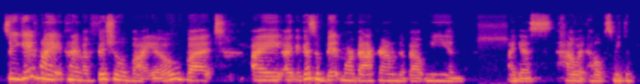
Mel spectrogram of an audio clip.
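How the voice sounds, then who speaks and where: A woman from the Bahamas, a professor, speaking thoughtfully as a podcast guest, measured and full of ums. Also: low-pitched, darkish tone, low-quality recording. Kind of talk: podcast interview.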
